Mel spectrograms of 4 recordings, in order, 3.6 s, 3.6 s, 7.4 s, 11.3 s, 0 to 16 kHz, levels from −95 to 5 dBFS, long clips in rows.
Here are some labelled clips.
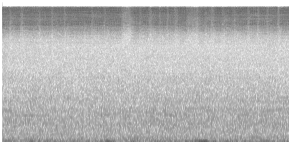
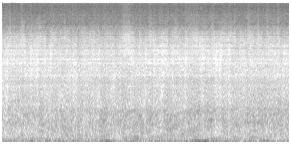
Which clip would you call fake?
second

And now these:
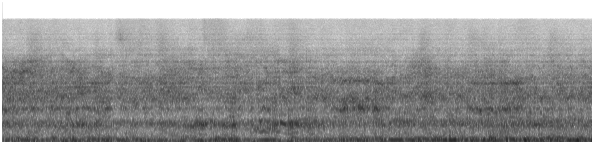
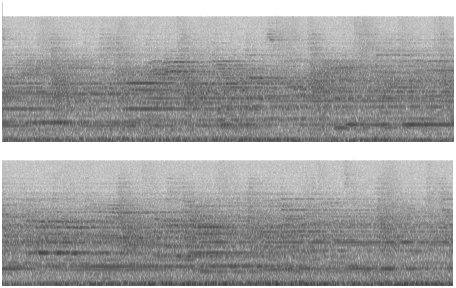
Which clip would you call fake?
first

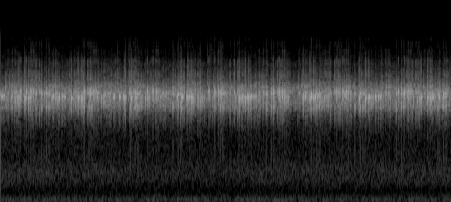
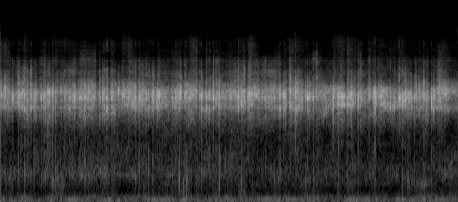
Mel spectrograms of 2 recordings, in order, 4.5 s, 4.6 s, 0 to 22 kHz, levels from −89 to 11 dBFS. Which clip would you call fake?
second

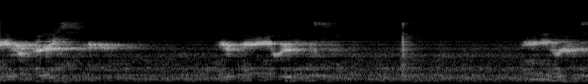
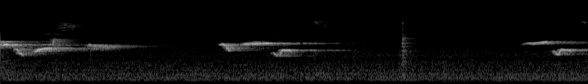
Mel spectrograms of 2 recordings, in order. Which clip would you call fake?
first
